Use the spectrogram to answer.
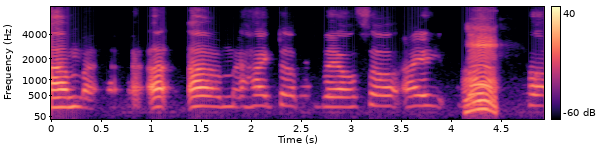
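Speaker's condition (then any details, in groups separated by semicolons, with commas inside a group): Cerebral palsy; talks too fast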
